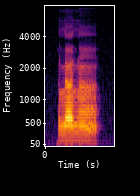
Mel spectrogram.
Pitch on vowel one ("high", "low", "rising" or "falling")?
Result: high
